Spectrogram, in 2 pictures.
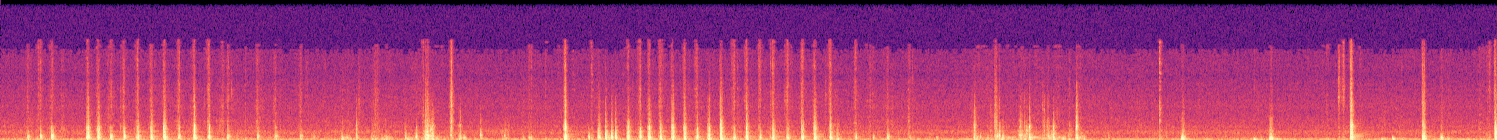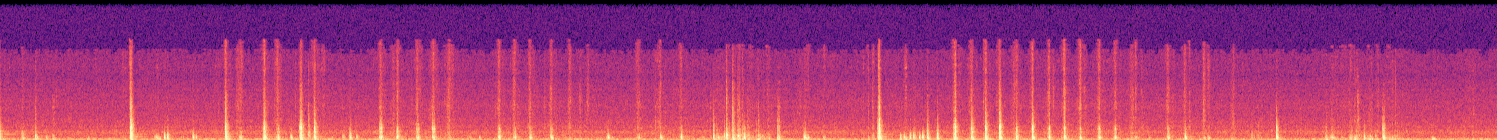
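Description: Kitchen knife chopping a tomato on a cutting board: runs of rapid knife taps on the board, with sparser single taps between them.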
